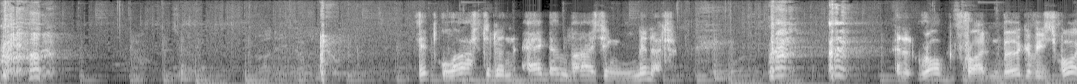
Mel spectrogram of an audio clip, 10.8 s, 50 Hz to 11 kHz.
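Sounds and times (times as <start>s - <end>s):
dry hacking cough: 0.0s - 0.8s, 3.2s - 3.6s, 7.7s - 8.8s
speech: 0.3s - 1.0s, 4.2s - 6.8s, 9.0s - 10.7s.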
